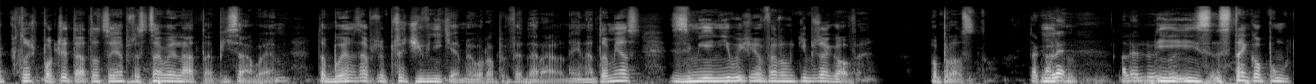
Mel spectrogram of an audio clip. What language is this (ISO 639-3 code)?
pol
